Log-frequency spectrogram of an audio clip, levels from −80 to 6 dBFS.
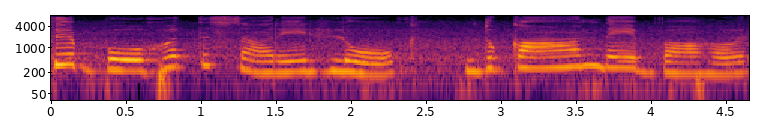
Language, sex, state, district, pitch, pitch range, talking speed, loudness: Punjabi, female, Punjab, Kapurthala, 240 Hz, 205-280 Hz, 90 wpm, -17 LUFS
